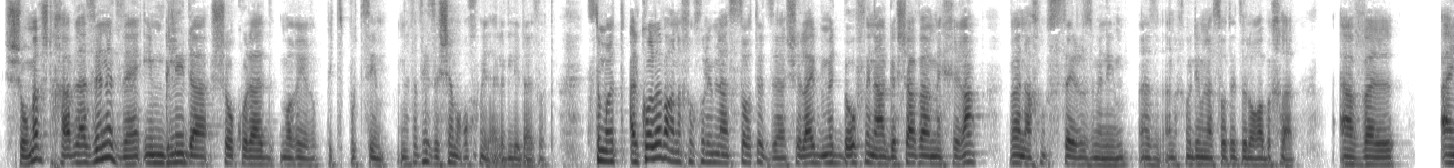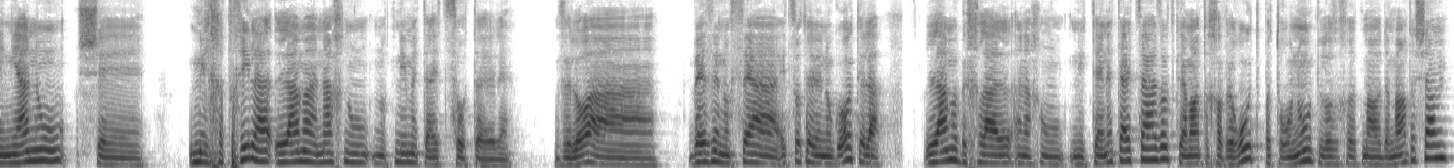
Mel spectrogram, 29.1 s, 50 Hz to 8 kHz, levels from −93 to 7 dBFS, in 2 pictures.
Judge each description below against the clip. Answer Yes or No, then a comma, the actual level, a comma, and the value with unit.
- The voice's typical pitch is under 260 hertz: Yes, medium, 140 Hz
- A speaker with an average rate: No, fast, 165 wpm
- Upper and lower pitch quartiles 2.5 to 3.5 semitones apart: No, average, 4.6 semitones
